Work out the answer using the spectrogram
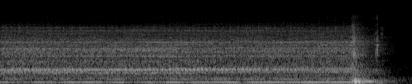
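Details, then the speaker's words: Restored old milling machine, main spindle switched on in gear 1B at 480 rpm: steady even gear hum without knocks or rattles, then winds down cleanly at switch-off; running fine. "okay so I can say it's restored again to its previous glory it's running just fine so here we switch it on this is for the main spindle"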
